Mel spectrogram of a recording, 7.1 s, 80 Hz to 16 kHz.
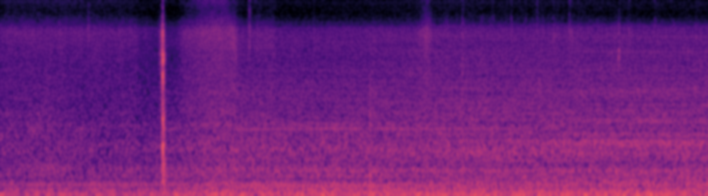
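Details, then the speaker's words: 2014 Volkswagen Jetta after the blower motor resistor was replaced (before, heat worked only on setting 4): a switch click, then a soft, steady rush of air at low speed with no rattle. Normal blower operation, now working on every setting. "It's working on 2. It's working on 3. And it continues to work on number 4."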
